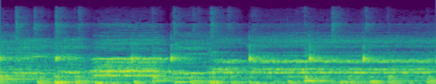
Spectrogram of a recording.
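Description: Mixed choir singing in harmony, accompanied by two hand drums played in a steady rhythm, with a crisp high percussion stroke keeping time about every half second.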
